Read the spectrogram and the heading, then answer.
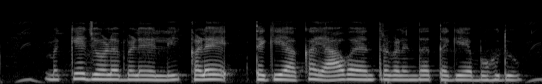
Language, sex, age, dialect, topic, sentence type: Kannada, female, 18-24, Central, agriculture, question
